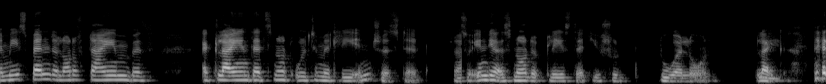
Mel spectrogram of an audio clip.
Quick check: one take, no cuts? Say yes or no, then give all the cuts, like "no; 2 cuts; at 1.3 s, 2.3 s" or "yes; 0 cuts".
no; 1 cut; at 4.6 s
